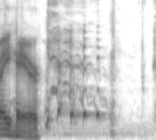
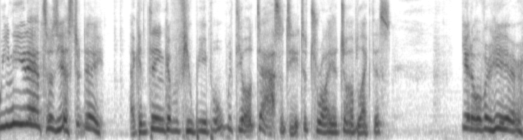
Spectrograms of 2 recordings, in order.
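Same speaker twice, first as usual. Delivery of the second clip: put-on old man voice, much higher; 13 semitones higher than usual. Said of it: "It's a good old man voice".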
